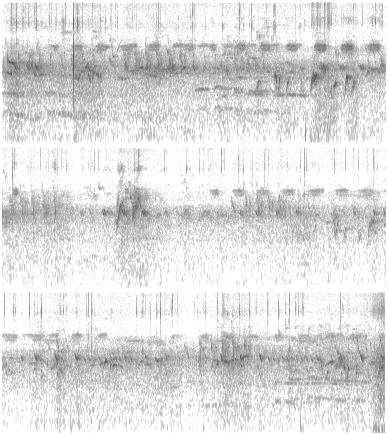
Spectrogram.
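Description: Faint outdoor birdsong: several birds chirping and calling, with a high note repeated evenly for several seconds in the first part.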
